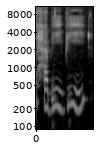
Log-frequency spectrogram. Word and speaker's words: Habibi: When you say Habibi, you have taken the word Habib, which is masculine, a male loved one, and added a long E at the end. This long E may sound short because it's unstressed, but grammatically it's a long E, and phonetically also.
